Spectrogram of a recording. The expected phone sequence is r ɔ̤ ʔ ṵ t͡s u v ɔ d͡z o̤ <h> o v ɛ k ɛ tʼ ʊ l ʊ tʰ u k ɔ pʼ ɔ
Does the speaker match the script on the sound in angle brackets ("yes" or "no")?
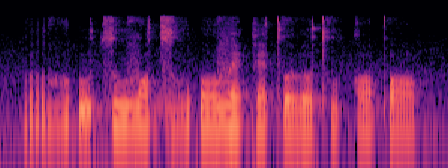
no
